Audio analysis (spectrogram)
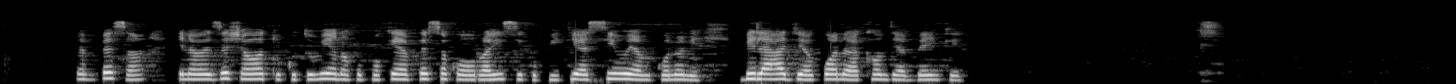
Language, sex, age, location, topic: Swahili, female, 36-49, Wajir, finance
